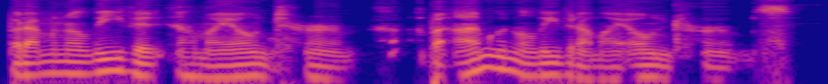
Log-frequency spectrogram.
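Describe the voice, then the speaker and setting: A man's voice: low voice, lively intonation, a little fast, pushed and bright, dry recording. A man hosting a Let's Play, chatting casually and reading visual novel text aloud in a rambling, joking way.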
